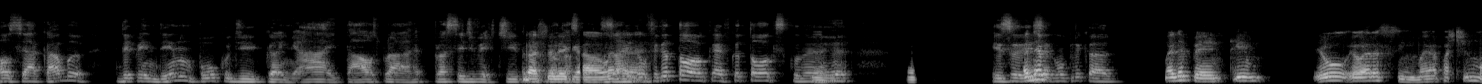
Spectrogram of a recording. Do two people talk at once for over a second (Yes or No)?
Yes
